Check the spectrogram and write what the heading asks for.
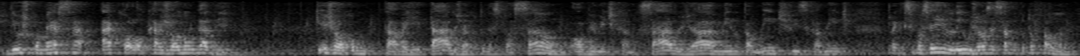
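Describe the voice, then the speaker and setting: A man talks in a casual devotional style, lively and playful, acting out biblical scenes in voices. His voice is fairly high and mellow. The recording sounds roomy and a little dull, with faint noise behind him. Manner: animated, playfully acting out Bible dialogue. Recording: echoey room, dull low-fi sound.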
